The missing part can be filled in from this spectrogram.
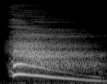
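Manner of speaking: a long falling sigh of contentment. A narrator's reading. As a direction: let out a big happy sigh. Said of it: "She sighed".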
